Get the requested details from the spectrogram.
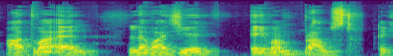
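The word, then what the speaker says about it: Lavoisier: अच्छा चलिए, इंग्लिश में अगर आप इसका प्रोनाउंसिएशन कीजिए थोड़ा अलग है, Antoine L लेवोजियर and Proust, है ना।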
